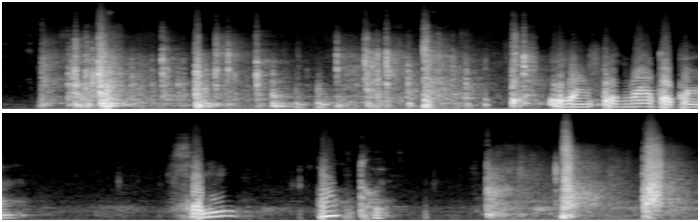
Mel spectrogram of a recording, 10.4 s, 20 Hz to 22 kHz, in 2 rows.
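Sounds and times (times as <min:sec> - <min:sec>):
door being pushed shut with solid thuds and latching: 0:00.3 - 0:04.1
speech: 0:04.2 - 0:05.4, 0:06.5 - 0:08.2.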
